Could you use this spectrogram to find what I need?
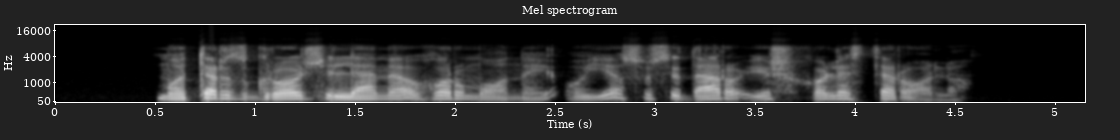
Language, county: Lithuanian, Kaunas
